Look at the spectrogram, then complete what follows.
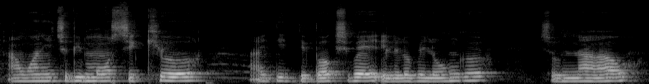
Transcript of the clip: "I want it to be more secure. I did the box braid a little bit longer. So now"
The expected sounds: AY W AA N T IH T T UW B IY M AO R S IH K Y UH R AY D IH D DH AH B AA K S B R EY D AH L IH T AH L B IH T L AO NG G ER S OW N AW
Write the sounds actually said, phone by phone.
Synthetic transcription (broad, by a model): AY W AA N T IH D T UW B IY M AO S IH K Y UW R AY D IH D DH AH B AA K S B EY AH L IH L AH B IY L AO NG G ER S OW N AW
